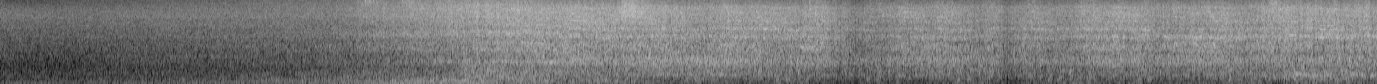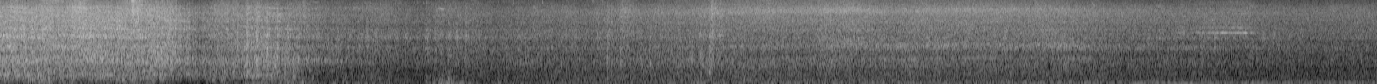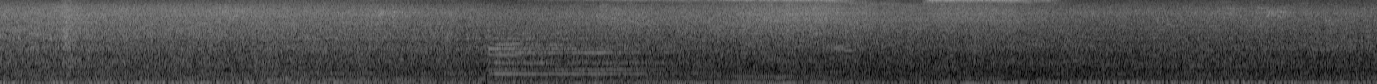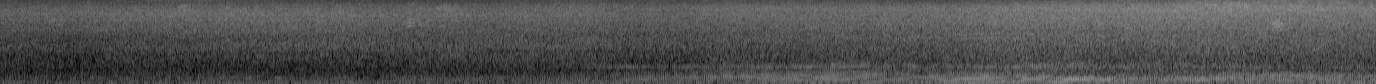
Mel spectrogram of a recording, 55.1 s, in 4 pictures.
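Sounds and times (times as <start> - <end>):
train wheels rumbling and clacking: 0.0 - 32.5.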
